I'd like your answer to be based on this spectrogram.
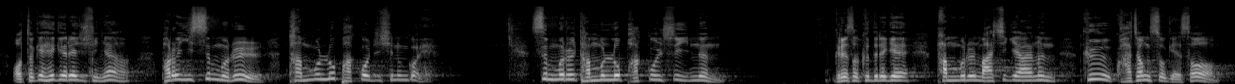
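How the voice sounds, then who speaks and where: A man's voice: sits high, a little mellow. A man preaching a sermon as pastor in a church sanctuary. He poses rhetorical questions and then answers them himself. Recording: long hall reverb.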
